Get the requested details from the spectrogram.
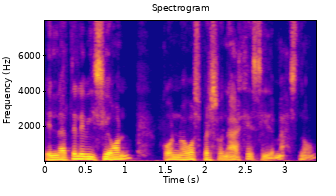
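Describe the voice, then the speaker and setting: This man has a dark, mellow tone and a Mexican accent. His pitch varies in an ordinary way. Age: 80s+. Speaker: TV producer. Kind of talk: interview.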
